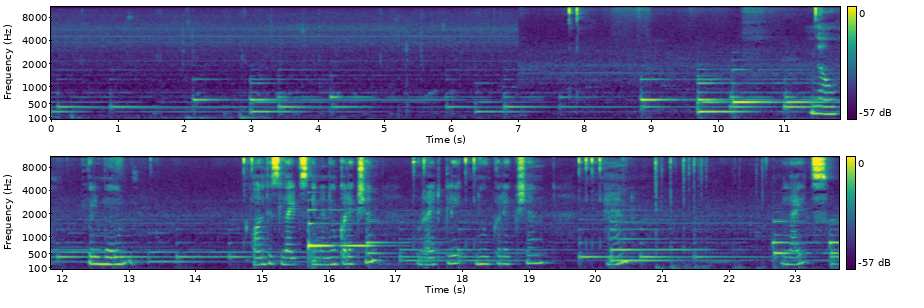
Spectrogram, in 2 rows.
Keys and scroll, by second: 21.2 Return.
